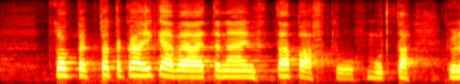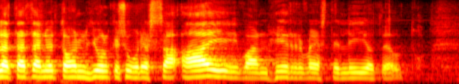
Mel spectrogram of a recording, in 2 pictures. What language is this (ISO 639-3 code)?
fin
